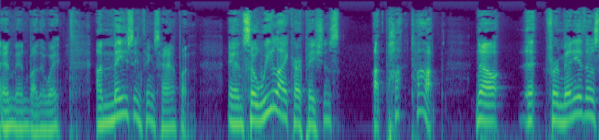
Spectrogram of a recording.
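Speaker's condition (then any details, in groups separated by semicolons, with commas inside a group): No condition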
